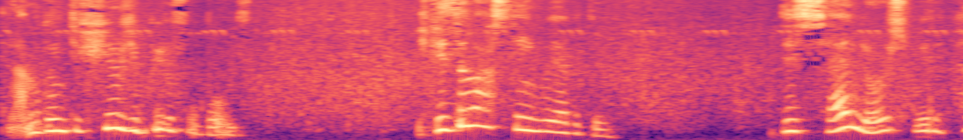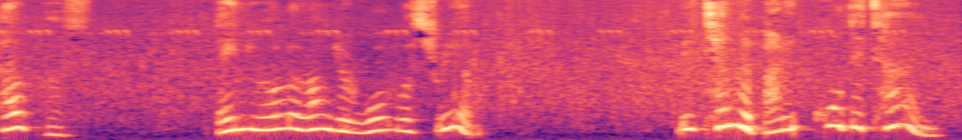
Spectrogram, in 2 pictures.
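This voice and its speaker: Breathy, mellow young princess, acted by a woman. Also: high-pitched, sing-song, exaggerated voice, low-quality recording. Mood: tender, determined. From Mexico. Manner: halting, emotive, with gasps and sighs. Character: tender young princess, awed and lovestruck. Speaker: voice actor. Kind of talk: romantic ASMR roleplay acting.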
